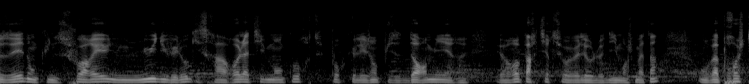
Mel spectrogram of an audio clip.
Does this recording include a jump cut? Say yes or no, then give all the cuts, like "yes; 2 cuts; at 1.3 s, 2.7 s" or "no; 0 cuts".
no; 0 cuts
